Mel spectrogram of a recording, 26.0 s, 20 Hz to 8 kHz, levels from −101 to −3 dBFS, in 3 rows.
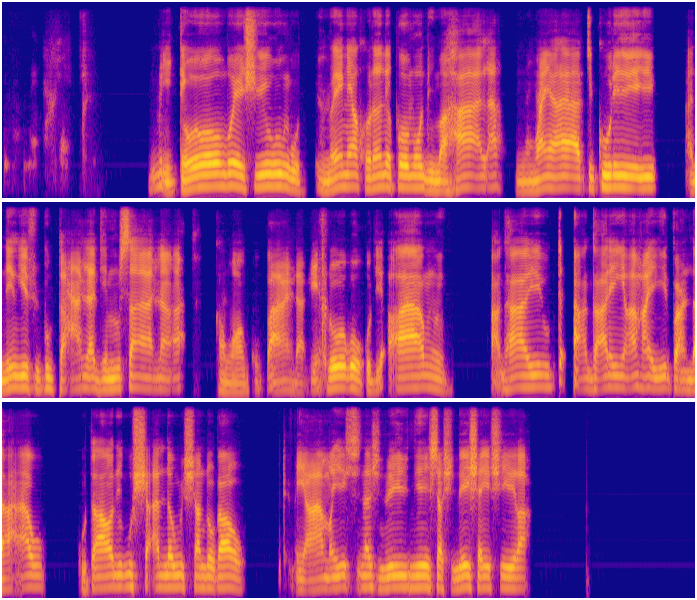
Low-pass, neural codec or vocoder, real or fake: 7.2 kHz; codec, 16 kHz, 1 kbps, FunCodec, trained on Chinese and English, 50 frames a second; fake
